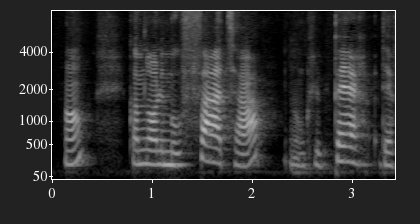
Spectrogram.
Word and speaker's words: Vater: comme dans le mot Vater, donc le père der Vater, et ça commence par un V quand on l'écrit, mais on le prononce F.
